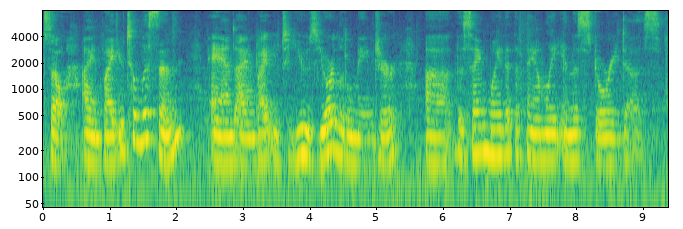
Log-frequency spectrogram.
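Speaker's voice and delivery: usual speaking voice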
